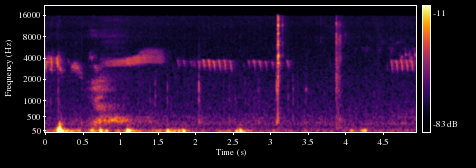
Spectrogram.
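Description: Faint birdsong in short repeated trills over a low wind rumble, with two sharp clicks about three and four seconds in.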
